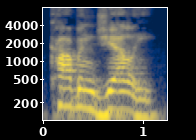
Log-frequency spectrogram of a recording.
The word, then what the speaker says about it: Kabengele: But it's Mfondu Kabengele is the way it's pronounced, and or pretty close to that.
